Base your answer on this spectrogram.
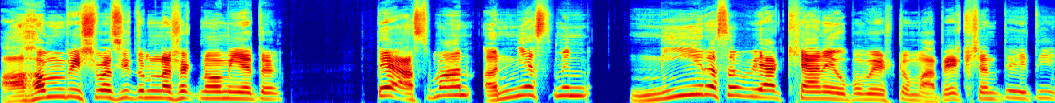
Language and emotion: Sanskrit, disgusted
